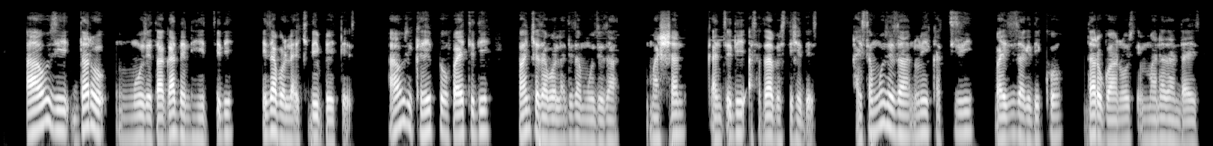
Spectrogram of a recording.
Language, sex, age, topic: Gamo, male, 25-35, agriculture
